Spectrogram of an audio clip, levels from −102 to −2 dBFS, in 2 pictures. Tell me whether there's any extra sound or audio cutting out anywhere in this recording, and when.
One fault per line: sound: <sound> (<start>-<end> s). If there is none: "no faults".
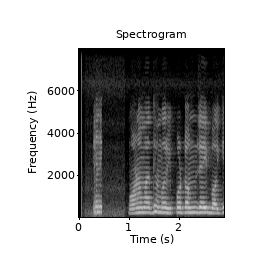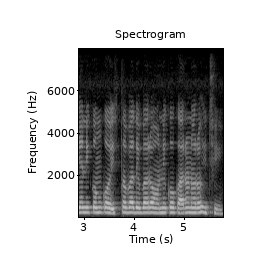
sound: laugh (0.3-0.5 s)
